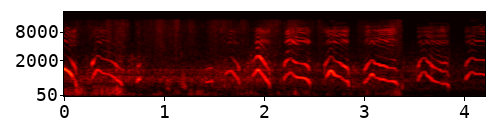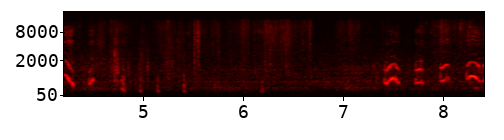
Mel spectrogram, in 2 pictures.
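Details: Teacup Pomeranian puppy, abandoned, giving a quick run of high, arched whimpers over a rumbling, noisy background. The cries thin out to faint scattered squeaks, then a few more whines close the clip.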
